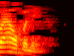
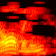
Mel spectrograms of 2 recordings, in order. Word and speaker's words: Albany: Prince Michael of Albany. Or Albany, I guess it's pronounced.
